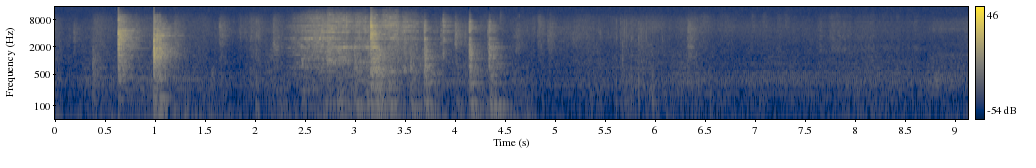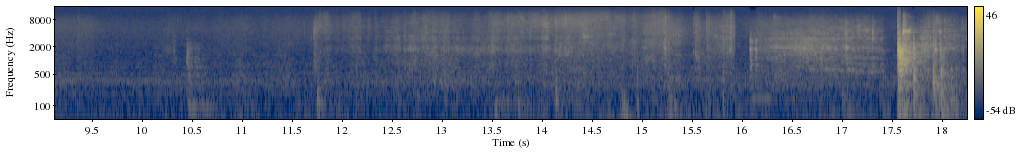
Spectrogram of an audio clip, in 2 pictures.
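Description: Kitchen handling sounds: a knife clicks and scrapes on a wooden cutting board early on. A buttered sandwich then toasts in a stainless steel skillet with a soft sizzle that builds over several seconds, and metal tongs click against the pan near the end.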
